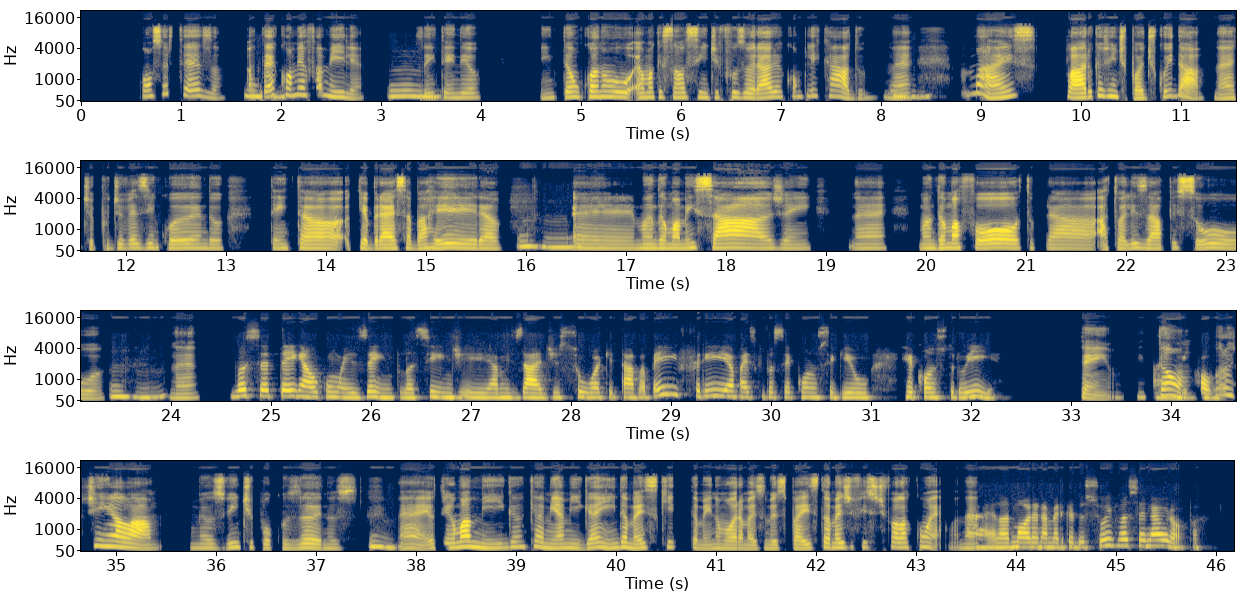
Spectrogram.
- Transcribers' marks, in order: none
- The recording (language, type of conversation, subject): Portuguese, podcast, Como podemos reconstruir amizades que esfriaram com o tempo?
